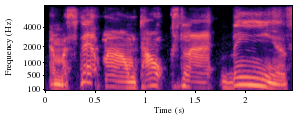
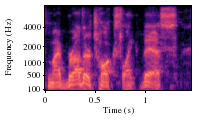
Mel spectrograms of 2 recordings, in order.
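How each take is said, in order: First: Slow, high Southern twang; stepmom's Southern accent. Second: Said in the usual way. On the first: Shown as a demonstration. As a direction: stretch every vowel in an exaggerated Southern accent. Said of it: "they have strong Southern accents". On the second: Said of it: "Ryan and I talk the, like, talk this way".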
